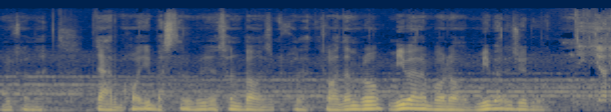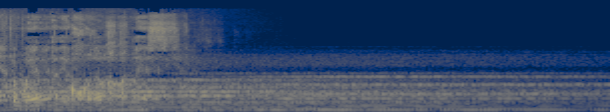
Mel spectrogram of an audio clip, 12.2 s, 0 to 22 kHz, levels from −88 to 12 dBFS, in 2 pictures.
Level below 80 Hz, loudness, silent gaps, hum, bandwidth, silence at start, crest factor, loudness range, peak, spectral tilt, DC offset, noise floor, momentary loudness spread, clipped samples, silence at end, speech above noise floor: -54 dBFS; -20 LUFS; none; none; 16 kHz; 0 s; 20 dB; 19 LU; -2 dBFS; -5 dB/octave; under 0.1%; -45 dBFS; 22 LU; under 0.1%; 0 s; 26 dB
